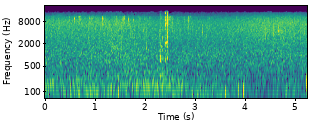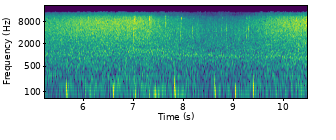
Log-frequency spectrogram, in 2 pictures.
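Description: Footsteps thud and crunch across a debris-strewn wooden floor.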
